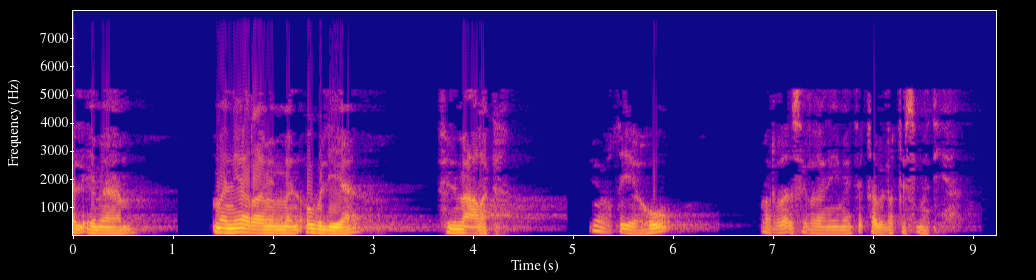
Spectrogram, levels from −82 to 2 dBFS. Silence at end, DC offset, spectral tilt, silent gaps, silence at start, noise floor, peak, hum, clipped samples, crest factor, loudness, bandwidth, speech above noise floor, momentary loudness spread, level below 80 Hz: 0.4 s; under 0.1%; -9.5 dB/octave; 1.08-1.33 s, 4.98-5.14 s; 0 s; -53 dBFS; 0 dBFS; none; 0.7%; 14 dB; -13 LUFS; 6.2 kHz; 40 dB; 19 LU; -48 dBFS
